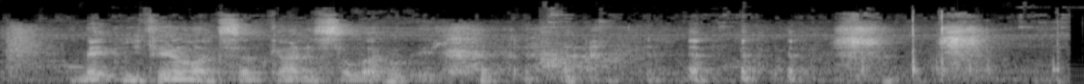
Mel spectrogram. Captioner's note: laughs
